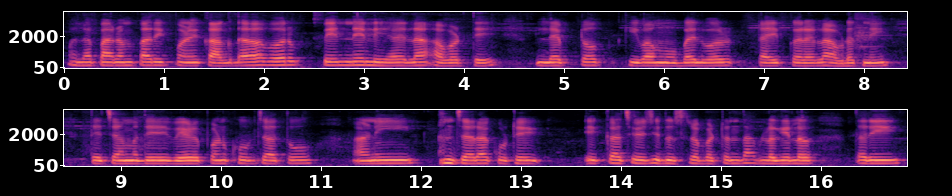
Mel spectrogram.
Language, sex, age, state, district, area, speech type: Marathi, female, 60+, Maharashtra, Pune, urban, spontaneous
